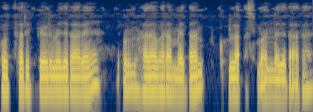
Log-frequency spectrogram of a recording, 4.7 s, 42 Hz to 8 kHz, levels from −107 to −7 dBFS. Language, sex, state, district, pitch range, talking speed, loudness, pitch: Hindi, male, Jharkhand, Jamtara, 110-120 Hz, 215 wpm, -21 LUFS, 115 Hz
